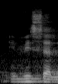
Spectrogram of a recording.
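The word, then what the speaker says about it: whistle: तो इसमें आपका जो है एच साइलेंट है और टी साइलेंट है, यही आपका ऑप्शन बी सही हो जाएगा। क्यों? क्योंकि विसल नहीं पढ़ता, विसल एच साइलेंट रहता है, डब्ल्यू एस से कोई भी शब्द शुरू होता है तो उसमें विसल एच साइलेंट रहता है अक्सर।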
